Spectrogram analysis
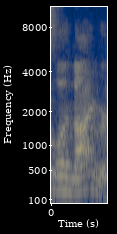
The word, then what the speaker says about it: Lanayru: I thought it was Lanayru. It's Lanayru. Nairu, so it's Lanayru. Nairu. It's Nairu, and then Lanayru.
